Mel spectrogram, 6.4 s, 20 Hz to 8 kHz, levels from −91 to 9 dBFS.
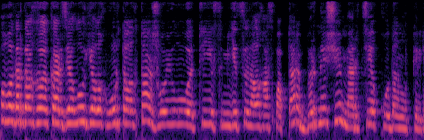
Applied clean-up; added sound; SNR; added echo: none; none; none; reverberation time 0.1 s.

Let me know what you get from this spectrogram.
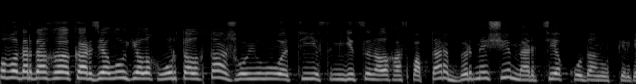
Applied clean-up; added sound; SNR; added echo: none; none; none; none.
